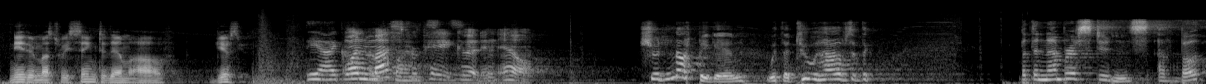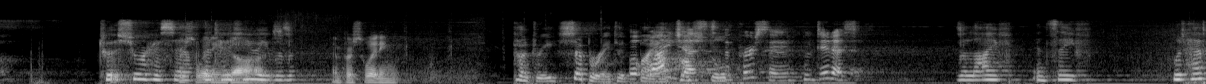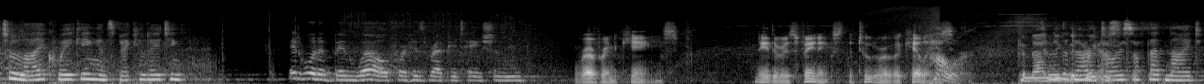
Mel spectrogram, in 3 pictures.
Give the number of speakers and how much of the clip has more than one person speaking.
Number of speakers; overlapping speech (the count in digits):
6, about 14%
